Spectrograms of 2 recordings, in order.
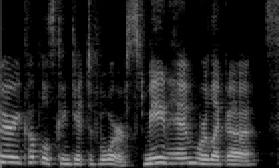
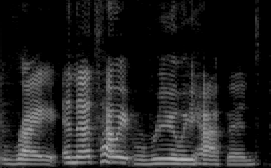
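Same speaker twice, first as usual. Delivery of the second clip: normal talking voice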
